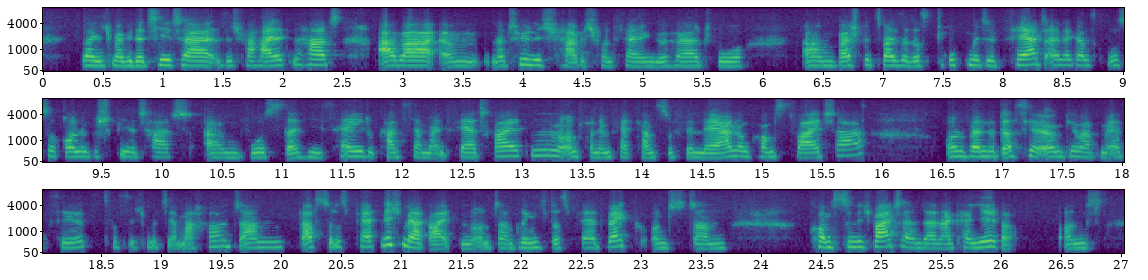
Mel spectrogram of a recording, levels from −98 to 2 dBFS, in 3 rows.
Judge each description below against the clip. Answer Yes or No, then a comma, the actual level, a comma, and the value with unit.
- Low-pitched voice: No, high, 195 Hz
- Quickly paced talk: Yes, fast, 200 wpm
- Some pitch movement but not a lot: Yes, average, 3.0 semitones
